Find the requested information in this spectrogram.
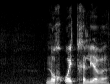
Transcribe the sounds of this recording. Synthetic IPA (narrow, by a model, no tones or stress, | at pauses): nɔχujtχəliəvə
